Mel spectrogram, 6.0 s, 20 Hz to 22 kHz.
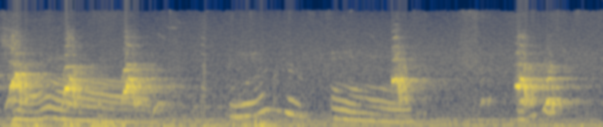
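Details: Australian Shepherd puppy, a black tri female, during a heel lesson in Oklahoma on November 25, 2019. Three quick piercing yips open, then several sliding downward whines, and a last yip, with human speech in the background.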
